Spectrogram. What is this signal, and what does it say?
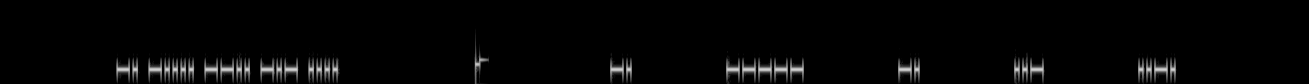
Morse code, heard as a keyed tone, about 31 wpm, spaced as for 13 wpm, 700 Hz. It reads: N6ZKH N0NUF
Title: USA Call Signs - 5 Characters - 8x Character Spacing - 30wpm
